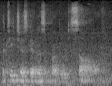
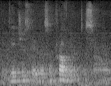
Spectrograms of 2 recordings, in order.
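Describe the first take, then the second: First: The main stress falls on the word solve. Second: The main stress falls on the word problem. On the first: The speaker calls it wrong. "you could say that, but it would be unusual" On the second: The speaker calls it right. "it remains on problem when we say it's a problem to solve"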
